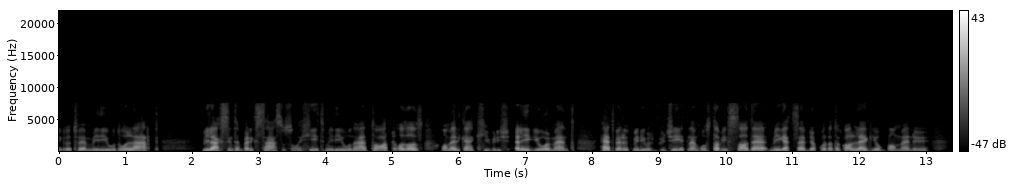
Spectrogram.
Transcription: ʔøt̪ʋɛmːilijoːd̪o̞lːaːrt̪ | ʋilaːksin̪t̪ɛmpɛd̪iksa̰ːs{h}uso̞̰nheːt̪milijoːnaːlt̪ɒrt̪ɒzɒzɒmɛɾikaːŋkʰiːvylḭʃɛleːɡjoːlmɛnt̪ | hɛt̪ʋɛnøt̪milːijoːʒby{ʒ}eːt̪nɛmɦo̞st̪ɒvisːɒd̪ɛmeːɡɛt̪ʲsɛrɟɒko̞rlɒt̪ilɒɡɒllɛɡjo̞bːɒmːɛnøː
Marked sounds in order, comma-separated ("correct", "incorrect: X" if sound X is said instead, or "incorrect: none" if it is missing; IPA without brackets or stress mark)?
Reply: correct, incorrect: d͡ʒ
